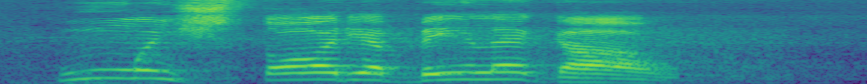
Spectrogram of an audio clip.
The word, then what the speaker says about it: história: No entanto, quando esse H é mudo, ele funciona como vogal. Por exemplo, vamos ver aqui. Acho que eu dou um exemplo aqui. Ó, uma história bem legal.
